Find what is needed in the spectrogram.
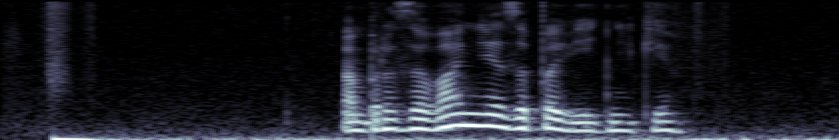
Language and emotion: Russian, neutral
